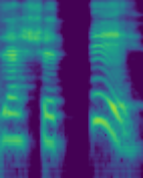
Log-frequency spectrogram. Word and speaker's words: achetez: consonant, there's another E, but we pronounce this vous achetez. So there is a sound, A, after the T, so we don't need the accent grave.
